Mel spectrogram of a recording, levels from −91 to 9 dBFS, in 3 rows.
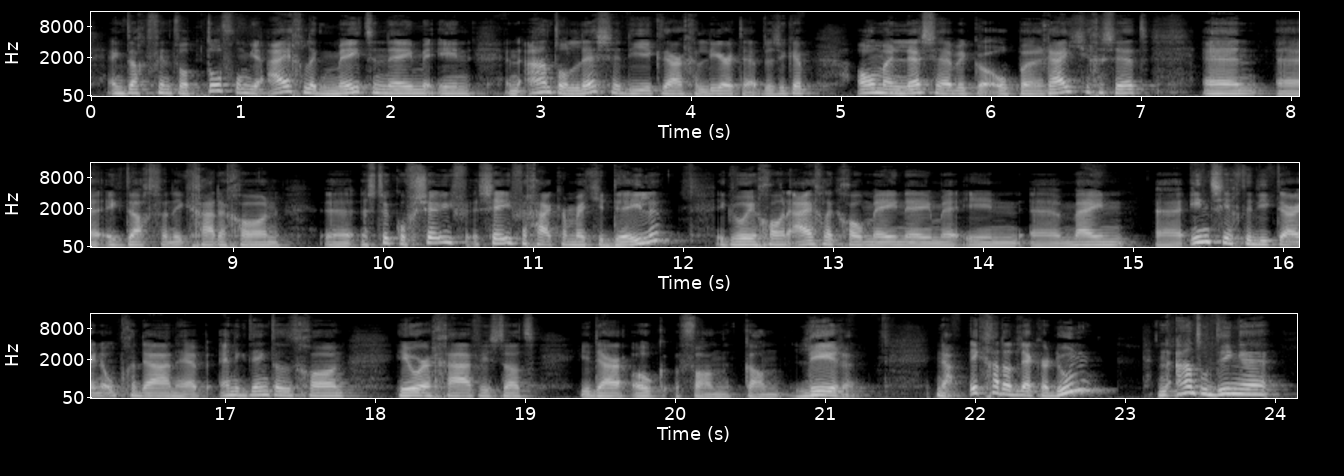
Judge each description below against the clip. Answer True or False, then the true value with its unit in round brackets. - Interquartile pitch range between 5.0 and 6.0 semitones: True (5.6 semitones)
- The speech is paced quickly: True (245 wpm)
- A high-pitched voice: False (135 Hz)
